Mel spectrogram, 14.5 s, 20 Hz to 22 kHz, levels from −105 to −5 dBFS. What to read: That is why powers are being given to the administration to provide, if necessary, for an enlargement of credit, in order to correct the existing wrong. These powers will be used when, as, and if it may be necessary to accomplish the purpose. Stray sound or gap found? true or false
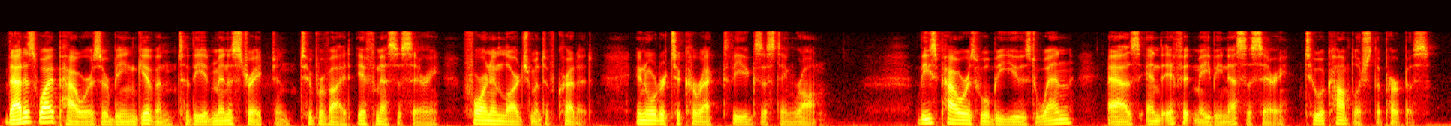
true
